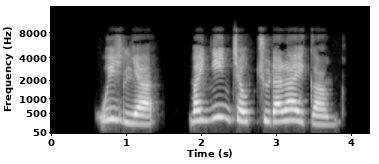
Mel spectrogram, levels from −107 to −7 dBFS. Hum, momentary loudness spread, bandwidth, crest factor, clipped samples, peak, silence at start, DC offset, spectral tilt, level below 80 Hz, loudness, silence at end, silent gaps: none; 10 LU; 9.4 kHz; 18 dB; under 0.1%; -4 dBFS; 0.65 s; under 0.1%; -2 dB/octave; -80 dBFS; -20 LUFS; 0.45 s; 1.52-1.83 s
